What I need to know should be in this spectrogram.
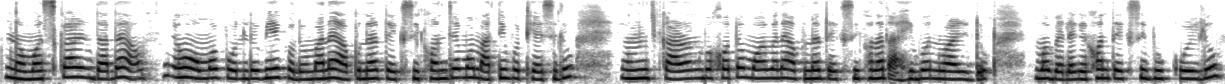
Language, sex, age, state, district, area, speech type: Assamese, female, 18-30, Assam, Biswanath, rural, spontaneous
